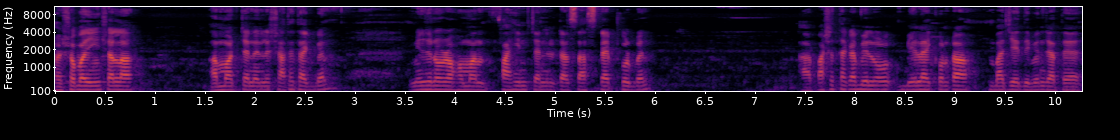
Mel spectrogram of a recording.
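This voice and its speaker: A man speaks with monotone, flat intonation. Light background noise runs underneath. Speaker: motorbike vlogger. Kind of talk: casual vlog chat. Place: motorbike. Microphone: helmet.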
